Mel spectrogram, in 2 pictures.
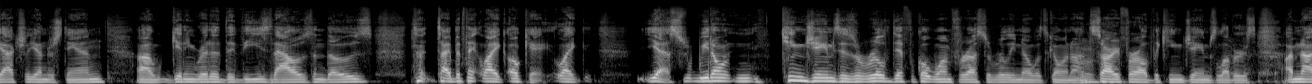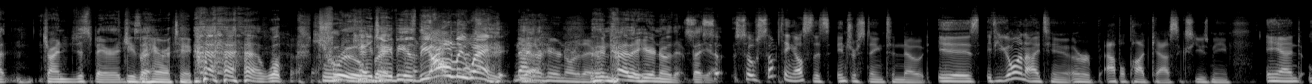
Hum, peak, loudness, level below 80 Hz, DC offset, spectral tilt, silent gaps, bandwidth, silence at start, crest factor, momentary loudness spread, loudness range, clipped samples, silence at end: none; -4 dBFS; -19 LUFS; -58 dBFS; under 0.1%; -5 dB/octave; none; 16 kHz; 0 s; 16 dB; 13 LU; 9 LU; under 0.1%; 0 s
